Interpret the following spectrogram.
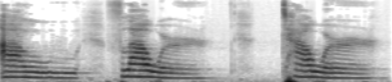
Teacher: Kite, fight, a, the diphthong a, ate, late, o, the diphthong o, vote, goat, ow. This is a diphthong vowel, ow. It has two sounds in it, a and oo. Ow. You glide from the first sound to the second sound.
